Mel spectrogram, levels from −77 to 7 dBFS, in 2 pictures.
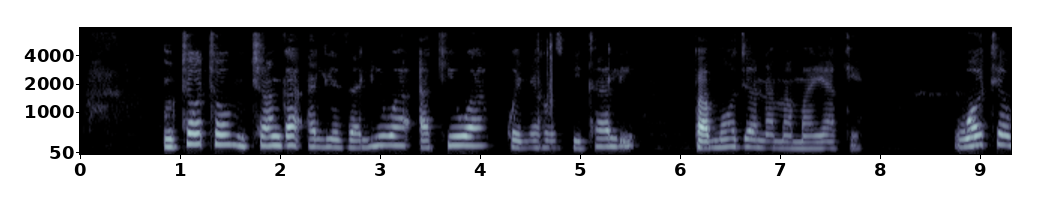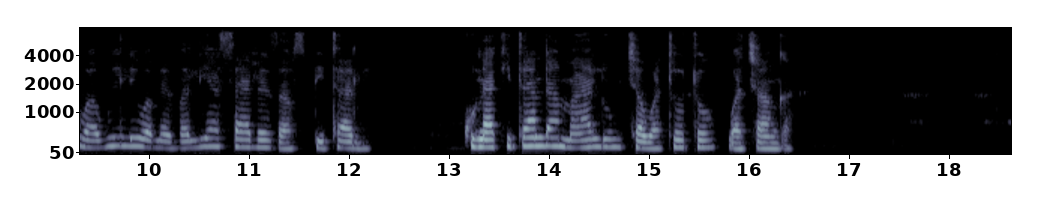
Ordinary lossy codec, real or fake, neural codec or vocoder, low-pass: Opus, 32 kbps; fake; autoencoder, 48 kHz, 128 numbers a frame, DAC-VAE, trained on Japanese speech; 7.2 kHz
